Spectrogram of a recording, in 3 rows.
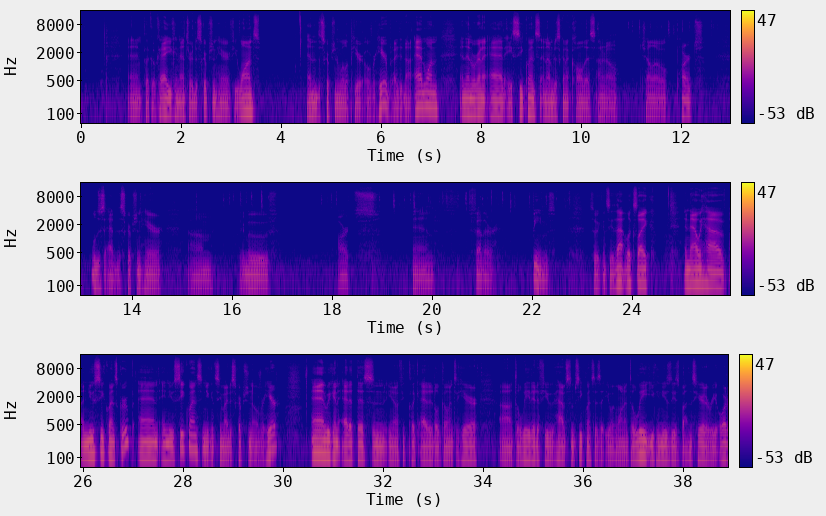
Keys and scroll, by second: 0.0-0.5 typing, 11.1-13.2 typing, 15.6-23.3 typing.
